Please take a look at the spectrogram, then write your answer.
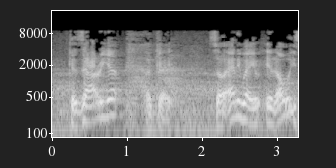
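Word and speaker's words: Caesarea: English maybe somebody knows cesaria karia it's pronounced khazaria okay so anyway it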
